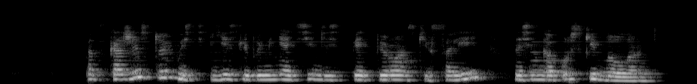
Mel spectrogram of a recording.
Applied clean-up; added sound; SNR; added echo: neural mask model DeepFilterNet 3.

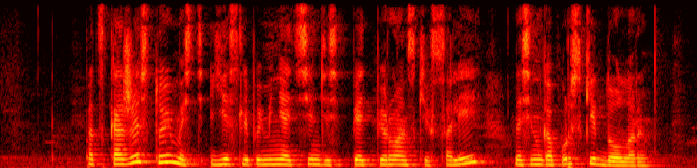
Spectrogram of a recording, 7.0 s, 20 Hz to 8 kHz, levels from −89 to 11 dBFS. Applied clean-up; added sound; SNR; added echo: none; none; none; none.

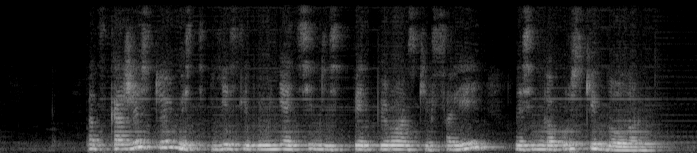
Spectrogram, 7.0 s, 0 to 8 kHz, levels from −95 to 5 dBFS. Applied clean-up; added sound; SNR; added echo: neural separator model SepFormer DNS4.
